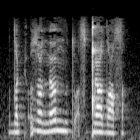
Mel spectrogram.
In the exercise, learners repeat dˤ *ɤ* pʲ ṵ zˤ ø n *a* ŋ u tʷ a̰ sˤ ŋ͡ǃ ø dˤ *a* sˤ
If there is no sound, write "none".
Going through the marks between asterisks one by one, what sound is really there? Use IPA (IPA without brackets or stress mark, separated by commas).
ɤ, ʌ, a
